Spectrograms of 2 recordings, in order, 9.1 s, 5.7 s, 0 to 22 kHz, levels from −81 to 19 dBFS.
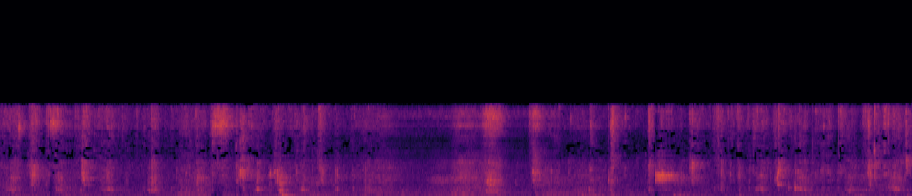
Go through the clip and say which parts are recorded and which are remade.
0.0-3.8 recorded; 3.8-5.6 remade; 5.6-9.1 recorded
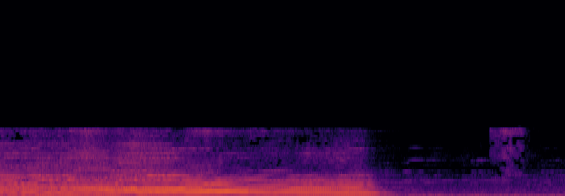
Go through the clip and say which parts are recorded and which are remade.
0.0-0.4 recorded; 0.4-2.5 remade; 2.5-3.5 recorded; 3.5-4.1 remade; 4.1-5.7 recorded

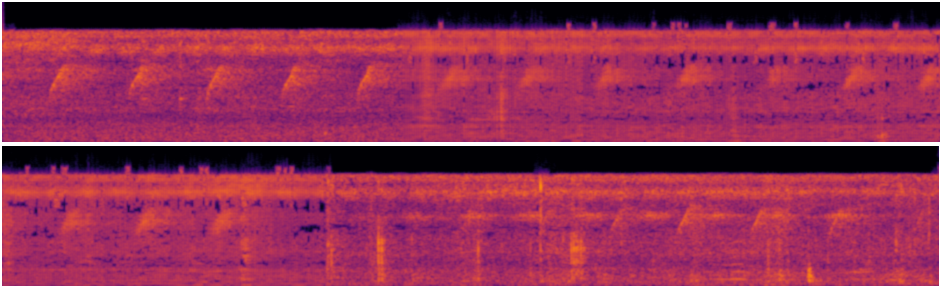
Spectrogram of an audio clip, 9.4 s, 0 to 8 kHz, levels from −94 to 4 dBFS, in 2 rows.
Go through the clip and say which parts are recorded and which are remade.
0.0-2.0 recorded; 2.0-6.3 remade; 6.3-9.4 recorded

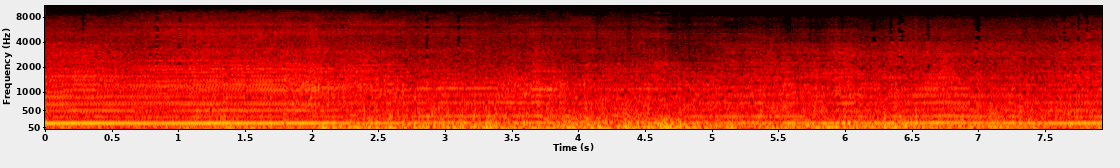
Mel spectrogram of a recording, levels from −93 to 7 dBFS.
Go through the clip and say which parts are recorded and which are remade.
0.0-1.8 recorded; 1.8-2.7 remade; 2.7-3.4 recorded; 3.4-6.1 remade; 6.1-7.9 recorded

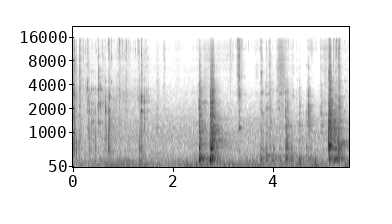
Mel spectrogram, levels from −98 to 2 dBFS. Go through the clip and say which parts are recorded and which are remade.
0.0-5.5 recorded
